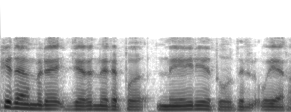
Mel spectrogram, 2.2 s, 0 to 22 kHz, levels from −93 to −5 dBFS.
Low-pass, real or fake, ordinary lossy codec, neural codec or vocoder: 5.4 kHz; fake; none; codec, 16 kHz, 2 kbps, FunCodec, trained on LibriTTS, 25 frames a second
